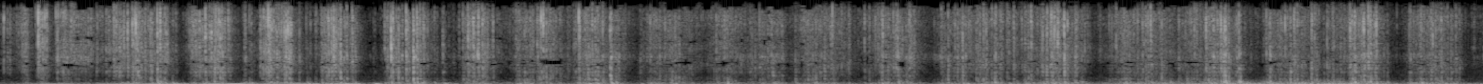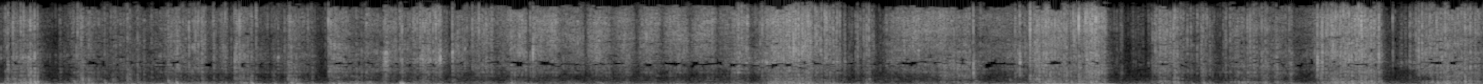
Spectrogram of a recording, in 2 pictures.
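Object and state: Natural loofah sponge.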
